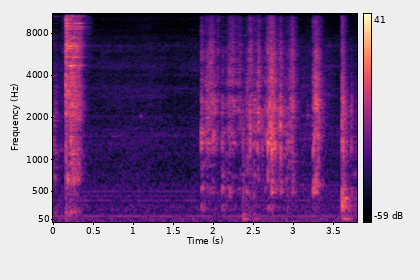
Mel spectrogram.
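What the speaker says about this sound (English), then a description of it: "You can stir this occasionally." A utensil clinks and scrapes inside a pan of milk being heated for custard, with one sharp knock followed by a run of close, irregular stirring taps.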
